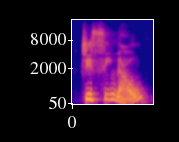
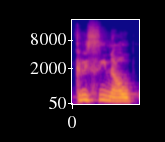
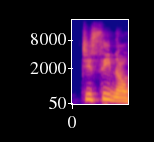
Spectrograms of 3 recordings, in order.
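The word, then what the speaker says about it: Chișinău: বলে যে দেশটি আছে এদের রাজধানীর নাম চিসি নাও এন্ড এটাকে অনেক সময় ক্রিসি নাও অনেকে উচ্চারণ করে থাকে বাট এটা চিসি নাও হচ্ছে অরিজিনাল যে উচ্চারণ সেটি এদের মুদ্রার নাম হচ্ছে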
